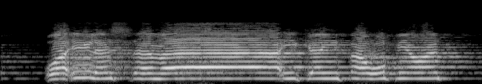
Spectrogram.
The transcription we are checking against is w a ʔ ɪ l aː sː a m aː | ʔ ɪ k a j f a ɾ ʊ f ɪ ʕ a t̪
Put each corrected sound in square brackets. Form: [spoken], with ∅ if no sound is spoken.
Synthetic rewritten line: w a ʔ ɪ l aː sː a m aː | ʔ ɪ k a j f a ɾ ʊ f ɪ ʕ a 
